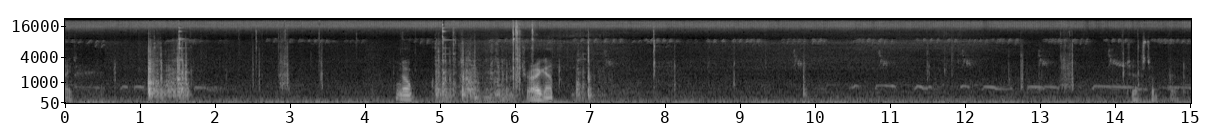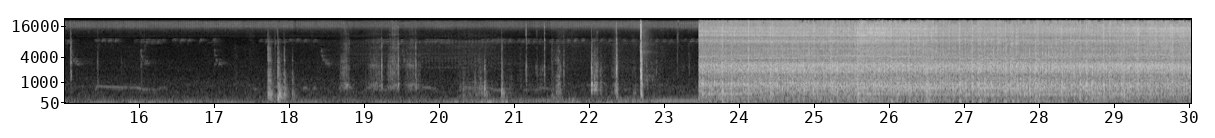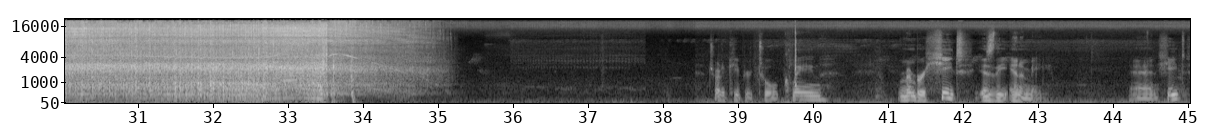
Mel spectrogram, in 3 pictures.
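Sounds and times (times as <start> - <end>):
mini chainsaw running: 23.4 - 35.2.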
